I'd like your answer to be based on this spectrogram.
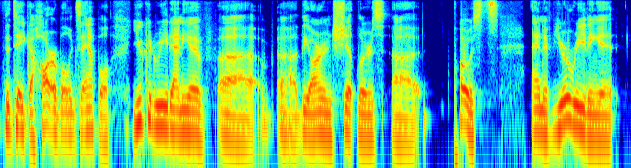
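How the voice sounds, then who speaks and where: A man hosts a casual podcast conversation, feeling his way into questions with fillers and restarts. His voice sits at an ordinary pitch. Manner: brief backchannels, halting questions. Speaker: podcast host. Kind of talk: casual interview chat.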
